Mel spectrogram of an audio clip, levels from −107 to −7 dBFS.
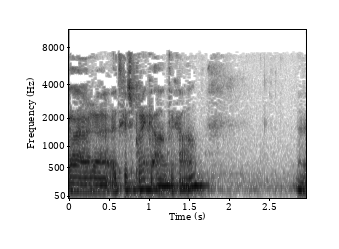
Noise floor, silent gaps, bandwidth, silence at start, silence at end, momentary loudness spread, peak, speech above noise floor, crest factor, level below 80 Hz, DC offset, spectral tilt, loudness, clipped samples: -51 dBFS; none; 7.6 kHz; 0 s; 0 s; 9 LU; -6 dBFS; 32 dB; 14 dB; -54 dBFS; under 0.1%; -6.5 dB/octave; -19 LUFS; under 0.1%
